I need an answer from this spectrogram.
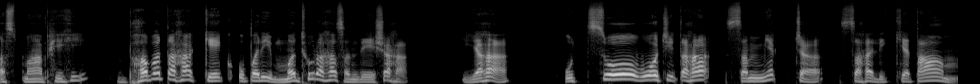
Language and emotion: Sanskrit, happy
